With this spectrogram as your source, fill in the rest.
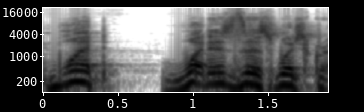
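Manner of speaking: acted, bewildered, startled scream, pitched very high. Retelling the feeling of hot water on sore fingertips: imitating a confused scream. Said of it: "That was a brain-confused scream".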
